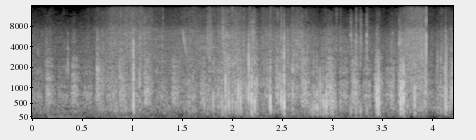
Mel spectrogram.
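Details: Labrador Retriever Deokbae on a mountain walk in Gangwon Province during unexpected heavy late-March snowfall, breathing in quick, breathy, uneven puffs over a soft hiss.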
